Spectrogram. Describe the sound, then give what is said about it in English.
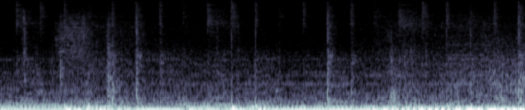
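A brown coupe car driving off, its engine giving a steady low drone with a rough, throaty texture that holds at a fairly constant loudness throughout. “He gets in the car and motors off.”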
